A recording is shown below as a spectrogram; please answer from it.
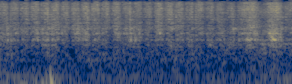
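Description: Sandpaper rubbing along a dogwood arrow shaft in steady back-and-forth strokes, a close, soft rasping with a light bump near the start.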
